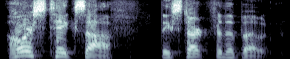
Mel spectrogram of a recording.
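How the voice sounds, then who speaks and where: A man's voice: mid-range voice, big pitch swings, normal speed, fairly bright tone, no room sound. Man narrating, close and dry. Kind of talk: reading screenplay stage directions aloud.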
